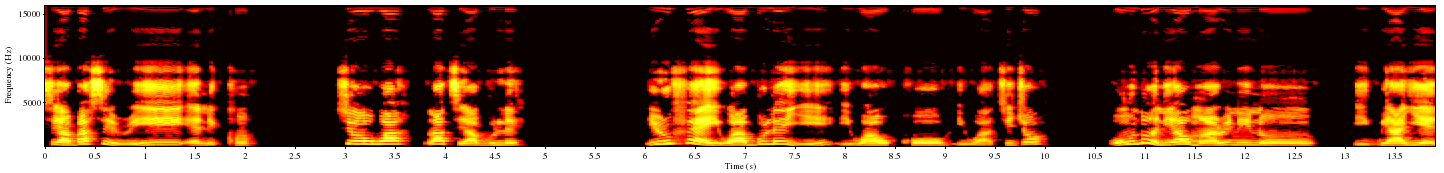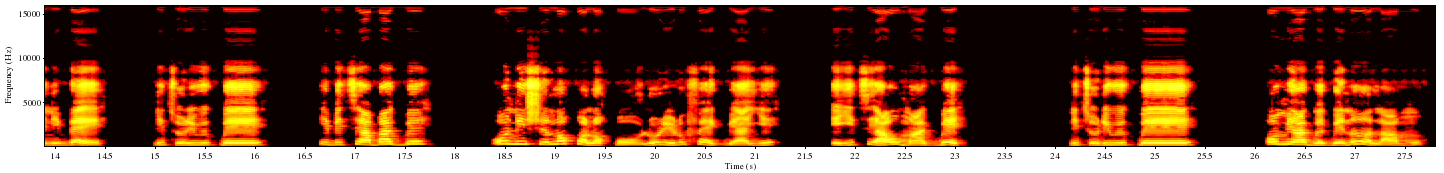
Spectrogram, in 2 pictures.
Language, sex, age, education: Yoruba, male, 30-45, tertiary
